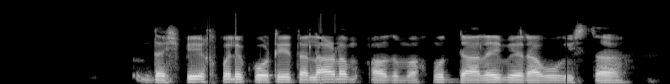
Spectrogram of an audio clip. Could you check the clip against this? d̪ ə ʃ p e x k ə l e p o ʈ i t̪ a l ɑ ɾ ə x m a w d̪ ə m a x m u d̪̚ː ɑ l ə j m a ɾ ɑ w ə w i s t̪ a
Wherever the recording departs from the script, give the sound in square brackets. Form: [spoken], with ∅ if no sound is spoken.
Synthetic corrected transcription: d̪ ə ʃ p e x [p] ə l e [k] o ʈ [e] t̪ a l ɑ [ɽ] ə [∅] m a w d̪ ə m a x m u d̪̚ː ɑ l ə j m [e] ɾ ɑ w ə w i s t̪ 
